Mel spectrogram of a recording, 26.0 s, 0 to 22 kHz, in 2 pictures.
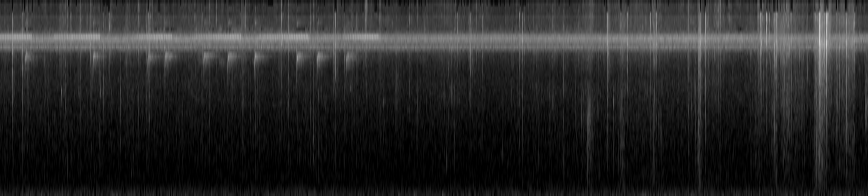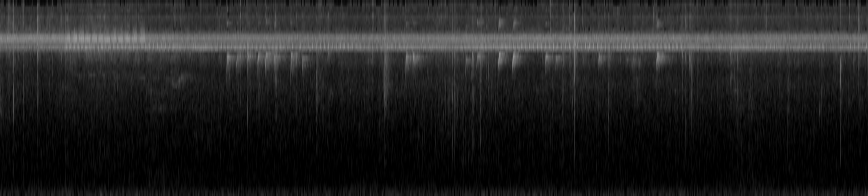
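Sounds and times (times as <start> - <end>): faint clicks: 0.0 - 13.7
insects trilling: 0.0 - 26.0.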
